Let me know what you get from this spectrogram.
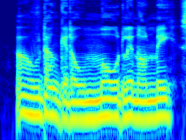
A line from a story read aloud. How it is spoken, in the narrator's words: snapped Ford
